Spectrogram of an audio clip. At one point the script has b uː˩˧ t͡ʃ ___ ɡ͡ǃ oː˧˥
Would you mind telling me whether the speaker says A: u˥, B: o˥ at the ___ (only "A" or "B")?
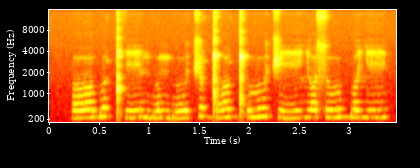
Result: B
